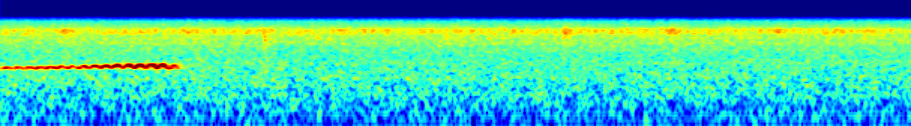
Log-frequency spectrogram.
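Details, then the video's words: An owl gives one drawn-out, mid-pitched whistled hoot lasting about a second and rising slightly at the end, followed by steady hiss. "il gufo.. suono che emette"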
